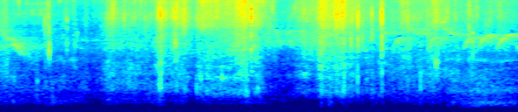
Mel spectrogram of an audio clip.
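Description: Footsteps crunch and rustle through dry grass and leaves.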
